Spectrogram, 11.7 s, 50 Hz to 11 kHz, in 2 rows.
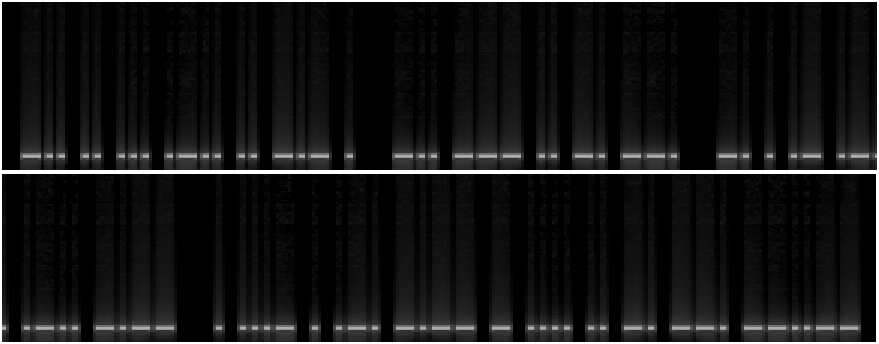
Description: Morse code, heard as a keyed tone, about 30 wpm, 1000 Hz. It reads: DISLIKE DOING NEARLY EVERYTHING,
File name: qotdfiles / 30wpm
